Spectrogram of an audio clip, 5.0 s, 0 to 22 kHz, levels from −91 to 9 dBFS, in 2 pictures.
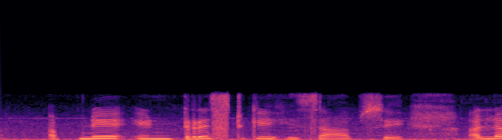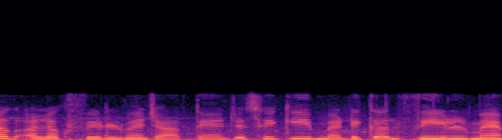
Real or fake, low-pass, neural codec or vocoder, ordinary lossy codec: real; 7.2 kHz; none; Opus, 64 kbps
